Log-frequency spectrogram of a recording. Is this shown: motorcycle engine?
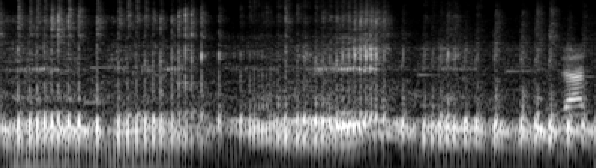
yes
